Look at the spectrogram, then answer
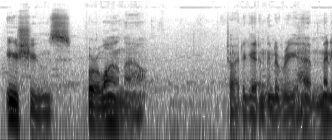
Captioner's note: none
